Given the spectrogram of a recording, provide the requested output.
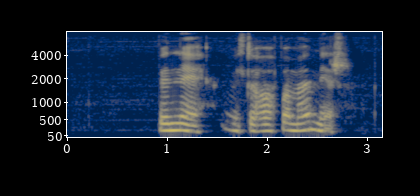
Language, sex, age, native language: Icelandic, female, 50-59, Icelandic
